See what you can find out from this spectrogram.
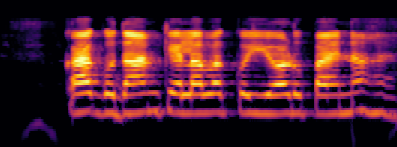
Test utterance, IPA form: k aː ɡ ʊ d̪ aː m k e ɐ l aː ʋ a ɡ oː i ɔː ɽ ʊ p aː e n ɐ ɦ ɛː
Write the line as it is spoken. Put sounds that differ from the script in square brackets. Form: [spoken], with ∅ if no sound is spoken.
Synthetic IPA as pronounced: k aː ɡ ʊ d̪ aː m k e ɐ l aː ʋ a [k] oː i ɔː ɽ ʊ p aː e n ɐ ɦ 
